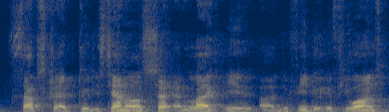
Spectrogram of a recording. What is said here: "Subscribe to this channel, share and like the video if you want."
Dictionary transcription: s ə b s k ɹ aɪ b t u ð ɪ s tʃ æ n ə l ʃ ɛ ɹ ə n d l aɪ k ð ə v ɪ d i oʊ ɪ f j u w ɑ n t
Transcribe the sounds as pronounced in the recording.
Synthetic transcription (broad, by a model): s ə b s k ɹ aɪ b t u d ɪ s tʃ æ n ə l s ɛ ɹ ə n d l aɪ k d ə f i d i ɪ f j u w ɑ n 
